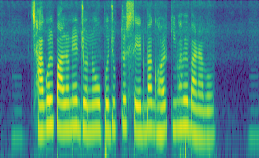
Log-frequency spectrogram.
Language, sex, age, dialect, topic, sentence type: Bengali, female, 18-24, Northern/Varendri, agriculture, question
